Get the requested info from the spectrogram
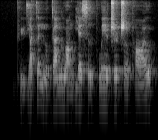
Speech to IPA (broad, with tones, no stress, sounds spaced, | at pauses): pʰ y̰˨˩ t̪ j ä˦ k ə˥˩ n n̪ o˩ ʊ̯ k a˥ n l w ɑ˧˥ ŋ p j ɛ˥˩ s ɹ̩˨˩ pʰ w e˥˧ ɪ̯ ʈ͡ʂ ɻ̩˥˩ ʈ͡ʂ ɤ˧˥ pʰ ɑ˧˥ ʊ̯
